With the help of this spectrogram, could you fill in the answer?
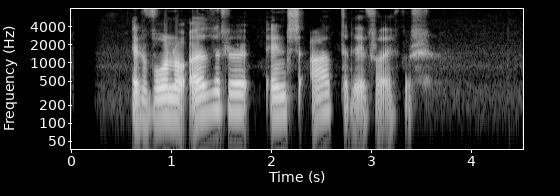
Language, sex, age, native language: Icelandic, male, 20-29, Icelandic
